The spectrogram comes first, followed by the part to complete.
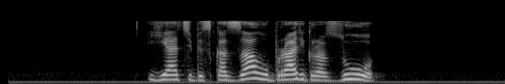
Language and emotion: Russian, angry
